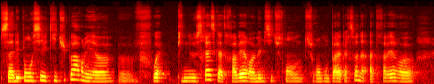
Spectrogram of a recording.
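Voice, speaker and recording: A woman with a very deep, low pitch speaks with ordinary pitch variation and big swings in loudness. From eastern France (Franche-Comté). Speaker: traveler. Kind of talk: casual interview chat. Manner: hesitant, many filler sounds.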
